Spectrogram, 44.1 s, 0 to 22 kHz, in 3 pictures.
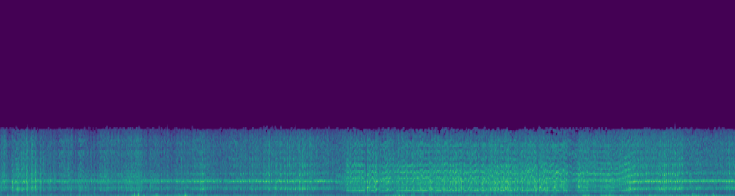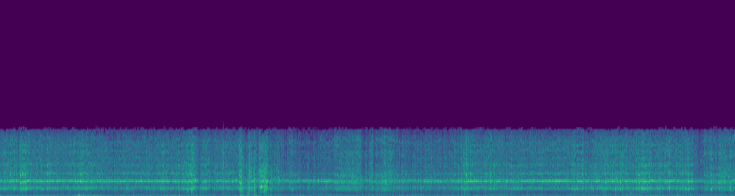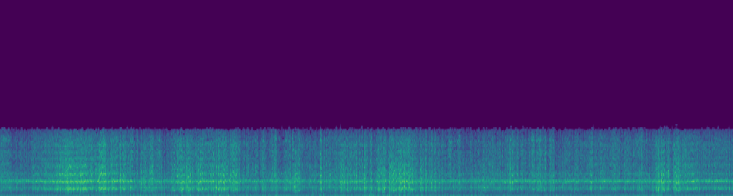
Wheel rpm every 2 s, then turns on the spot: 220, 220, 230, 200, 160, 160, 200, 230, 230, 230, 220, 220, 230, 230, 220, 220, 230, 220, 220, 220, 230, 230.
none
